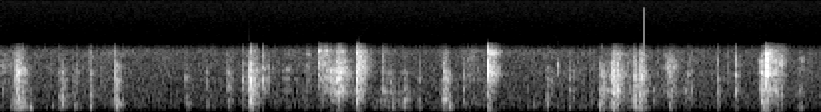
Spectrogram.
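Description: Black dog snuffling close to the microphone, in short irregular bursts with a few sharp clicks in between.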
